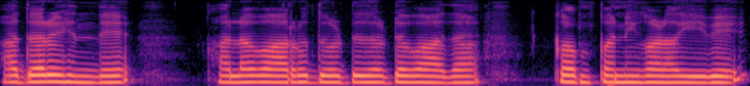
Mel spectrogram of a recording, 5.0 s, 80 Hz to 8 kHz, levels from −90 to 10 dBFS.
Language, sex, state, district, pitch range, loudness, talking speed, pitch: Kannada, female, Karnataka, Bidar, 215-225 Hz, -15 LUFS, 95 wpm, 220 Hz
